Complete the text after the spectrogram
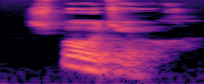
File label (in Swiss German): "spotjohr", alsace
